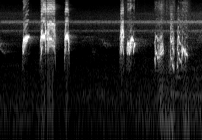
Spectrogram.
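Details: Morning song of a red-whiskered bulbul for contest training: short loud whistled phrases, a quick trio of notes, a pause, then a rapid cluster of chirps, with a constant high tonal hum behind.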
